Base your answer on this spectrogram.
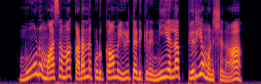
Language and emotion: Tamil, angry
